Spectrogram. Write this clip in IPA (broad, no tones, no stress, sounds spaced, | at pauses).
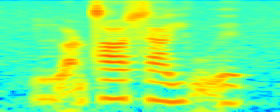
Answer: r ṵ ɳ tˤ u s a j ṵ e̯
